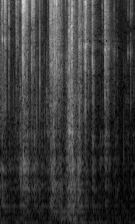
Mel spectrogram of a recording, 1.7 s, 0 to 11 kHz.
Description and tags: Lock the door (2)
Locking a door with a key. Recorded with a Zoom H2n.
close, closing, door, key, lock, locking, shut, unlock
